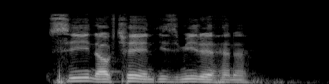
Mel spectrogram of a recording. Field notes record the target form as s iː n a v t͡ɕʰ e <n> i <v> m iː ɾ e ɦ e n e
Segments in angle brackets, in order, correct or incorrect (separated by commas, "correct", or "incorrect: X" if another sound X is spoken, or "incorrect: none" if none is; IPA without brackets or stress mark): correct, incorrect: z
